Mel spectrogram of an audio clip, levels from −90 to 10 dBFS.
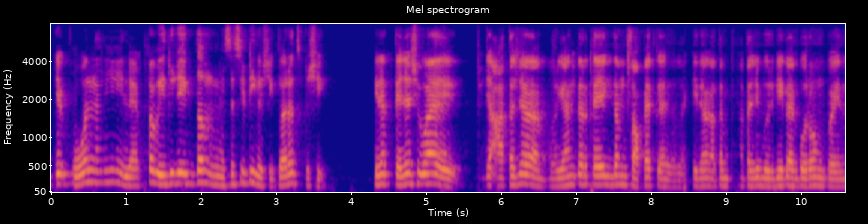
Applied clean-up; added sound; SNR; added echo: neural mask model DeepFilterNet 3.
